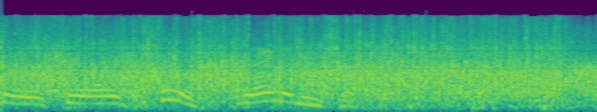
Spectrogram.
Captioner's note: some Applause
